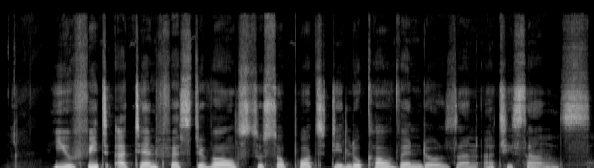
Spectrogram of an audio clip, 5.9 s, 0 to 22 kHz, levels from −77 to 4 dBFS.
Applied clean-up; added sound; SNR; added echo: none; none; none; none.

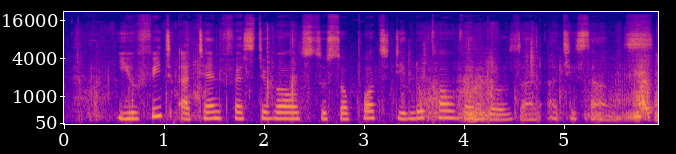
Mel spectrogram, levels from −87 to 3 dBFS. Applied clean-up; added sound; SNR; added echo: none; Zipper (clothing); 6 dB; none.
